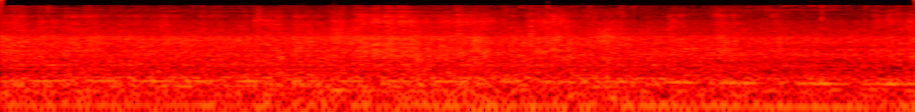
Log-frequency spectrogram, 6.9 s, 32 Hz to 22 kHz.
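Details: Mercedes-Benz OF 1721 BlueTec 5 bus chassis (Apache Vip IV body) with a rear axle problem, cruising: steady low drone under road noise with a faint low-midrange tone. Rear differential whine.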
